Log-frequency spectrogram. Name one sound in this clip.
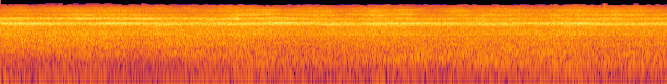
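Jet engines whine loudly as jets taxi nearby.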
